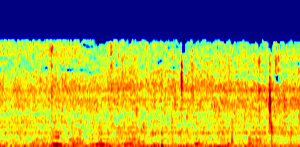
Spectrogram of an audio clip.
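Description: Onion pakoda batter frying in hot mustard oil in a wok: a steady sizzling bubble, with a couple of sharp pops of spattering oil.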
